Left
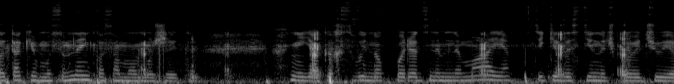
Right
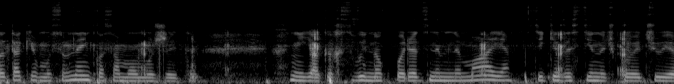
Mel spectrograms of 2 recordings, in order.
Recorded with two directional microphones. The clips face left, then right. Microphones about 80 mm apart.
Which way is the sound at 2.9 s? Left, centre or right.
Right.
